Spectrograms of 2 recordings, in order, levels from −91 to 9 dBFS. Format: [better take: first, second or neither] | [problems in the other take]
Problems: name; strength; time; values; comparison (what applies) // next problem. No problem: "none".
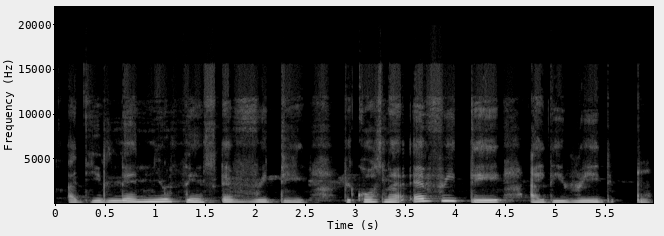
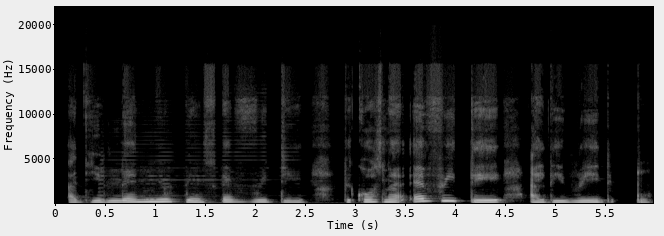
first | noise reduction (neural mask model DeepFilterNet 3)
